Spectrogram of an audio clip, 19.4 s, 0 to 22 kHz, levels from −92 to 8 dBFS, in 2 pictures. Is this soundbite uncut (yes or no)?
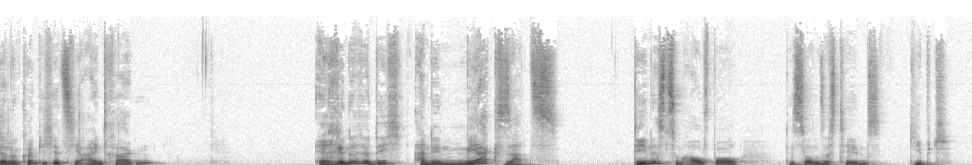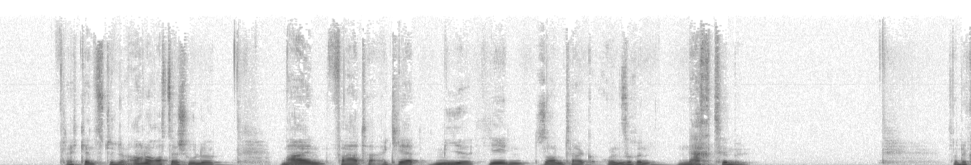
yes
